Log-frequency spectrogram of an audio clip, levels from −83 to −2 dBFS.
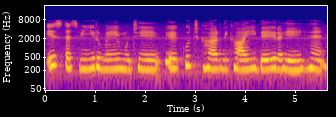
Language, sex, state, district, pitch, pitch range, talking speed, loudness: Hindi, female, Madhya Pradesh, Katni, 220 Hz, 210-235 Hz, 115 wpm, -15 LUFS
